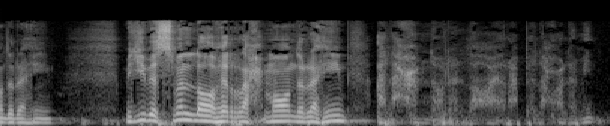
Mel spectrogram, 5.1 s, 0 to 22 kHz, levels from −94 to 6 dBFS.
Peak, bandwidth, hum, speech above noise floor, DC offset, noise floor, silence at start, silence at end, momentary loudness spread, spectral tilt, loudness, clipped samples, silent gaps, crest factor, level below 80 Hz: -6 dBFS; 11.5 kHz; none; 19 dB; under 0.1%; -43 dBFS; 0 s; 0.15 s; 24 LU; -3.5 dB/octave; -22 LUFS; under 0.1%; none; 20 dB; -48 dBFS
